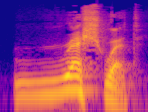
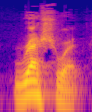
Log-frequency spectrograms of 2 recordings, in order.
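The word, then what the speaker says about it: rswt: out what's going on how would you pronounce it resh wet good that's right resh wet that's how it probably sounded the word means joy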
